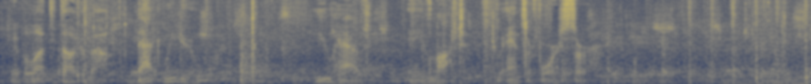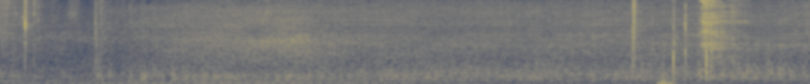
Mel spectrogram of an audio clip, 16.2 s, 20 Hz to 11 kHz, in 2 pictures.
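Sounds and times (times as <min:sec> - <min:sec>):
subway train clattering on rails: 0:00.0 - 0:16.2
speech: 0:00.1 - 0:10.8
subway train wheels screeching: 0:07.8 - 0:16.2.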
